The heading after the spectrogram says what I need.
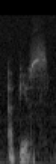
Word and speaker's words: abuse: s 발음을 하시면 성대를 안 울리고 이렇게 하시면 abuse, misuse, use 이렇게 하시면 명사예요.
